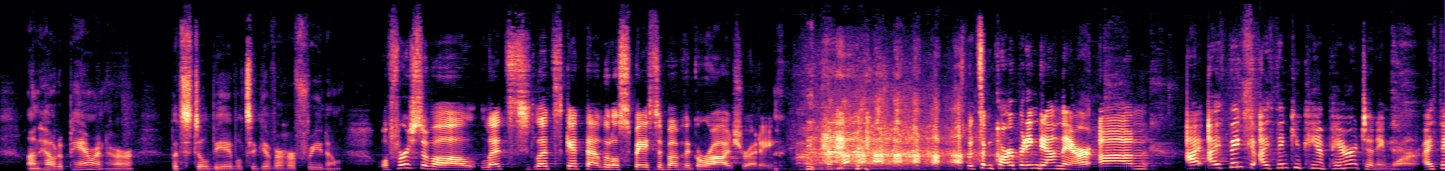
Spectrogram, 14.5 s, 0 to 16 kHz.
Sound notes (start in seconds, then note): 8.0 audience laughing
